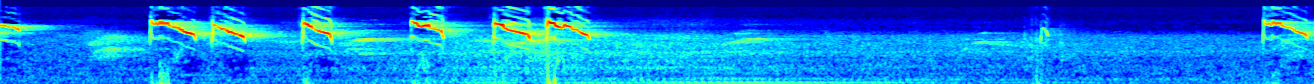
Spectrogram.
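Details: Mountain white-eye, 'ngalas' song style: a rapid run of five or six high descending whistles, then a quiet gap before a final note.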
